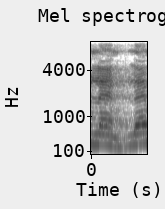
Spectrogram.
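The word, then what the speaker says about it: lamb: यहाँ पे देख सकते हो थम, यहाँ पर भी बी साइलेंट है। और यहाँ पर लैम माने होता है भेड़ का बच्चा, तो यहाँ पर भी बी साइलेंट है।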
